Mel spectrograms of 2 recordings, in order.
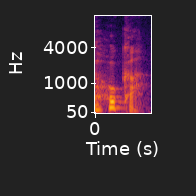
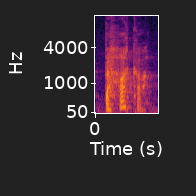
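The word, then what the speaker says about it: Dhaka: The hookah. Is that how you pronounce it? The hakka. The hakka.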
